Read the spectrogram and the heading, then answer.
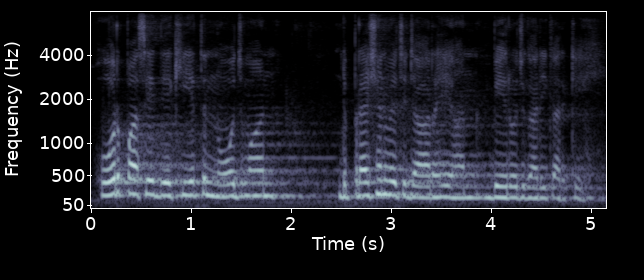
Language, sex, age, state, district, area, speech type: Punjabi, male, 18-30, Punjab, Tarn Taran, urban, spontaneous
